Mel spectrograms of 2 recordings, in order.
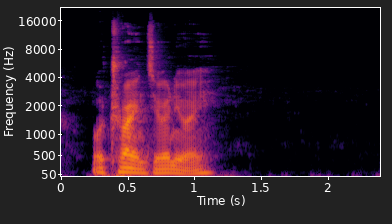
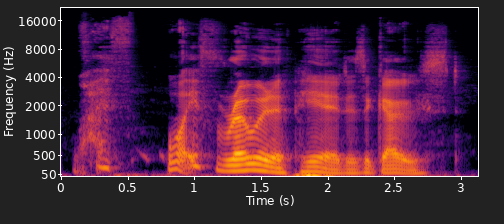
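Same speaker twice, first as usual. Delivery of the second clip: retold sudden idea; 4 semitones higher, 6 dB louder, slower than usual. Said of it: "And I thought".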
